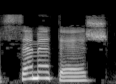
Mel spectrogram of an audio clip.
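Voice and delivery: loud, high heckle; a heckler calling out; shouted insult. A narrator's reading. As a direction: yell it from the crowd. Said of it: "elkiáltotta magát".

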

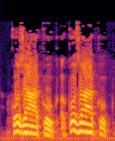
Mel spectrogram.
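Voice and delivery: high, loud alarm cry; panicked shouting. Acted. Fleeing soldiers shout the alarm, high and loud. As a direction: yell the warning in panic. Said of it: "ordítoztak mindenfelől".

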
